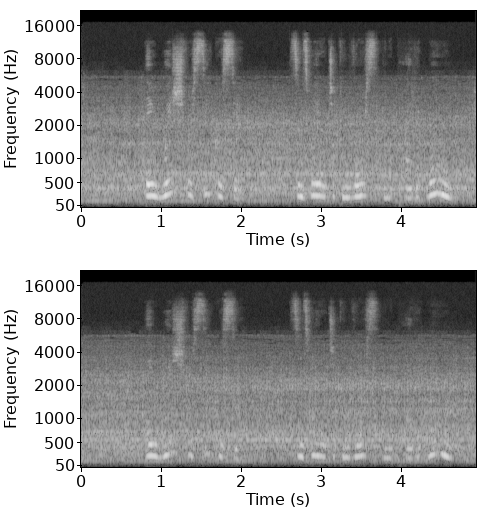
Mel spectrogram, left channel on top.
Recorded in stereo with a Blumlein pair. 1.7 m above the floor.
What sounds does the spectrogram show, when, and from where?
0.8 s a woman speaking: 65° left, 0.6 m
